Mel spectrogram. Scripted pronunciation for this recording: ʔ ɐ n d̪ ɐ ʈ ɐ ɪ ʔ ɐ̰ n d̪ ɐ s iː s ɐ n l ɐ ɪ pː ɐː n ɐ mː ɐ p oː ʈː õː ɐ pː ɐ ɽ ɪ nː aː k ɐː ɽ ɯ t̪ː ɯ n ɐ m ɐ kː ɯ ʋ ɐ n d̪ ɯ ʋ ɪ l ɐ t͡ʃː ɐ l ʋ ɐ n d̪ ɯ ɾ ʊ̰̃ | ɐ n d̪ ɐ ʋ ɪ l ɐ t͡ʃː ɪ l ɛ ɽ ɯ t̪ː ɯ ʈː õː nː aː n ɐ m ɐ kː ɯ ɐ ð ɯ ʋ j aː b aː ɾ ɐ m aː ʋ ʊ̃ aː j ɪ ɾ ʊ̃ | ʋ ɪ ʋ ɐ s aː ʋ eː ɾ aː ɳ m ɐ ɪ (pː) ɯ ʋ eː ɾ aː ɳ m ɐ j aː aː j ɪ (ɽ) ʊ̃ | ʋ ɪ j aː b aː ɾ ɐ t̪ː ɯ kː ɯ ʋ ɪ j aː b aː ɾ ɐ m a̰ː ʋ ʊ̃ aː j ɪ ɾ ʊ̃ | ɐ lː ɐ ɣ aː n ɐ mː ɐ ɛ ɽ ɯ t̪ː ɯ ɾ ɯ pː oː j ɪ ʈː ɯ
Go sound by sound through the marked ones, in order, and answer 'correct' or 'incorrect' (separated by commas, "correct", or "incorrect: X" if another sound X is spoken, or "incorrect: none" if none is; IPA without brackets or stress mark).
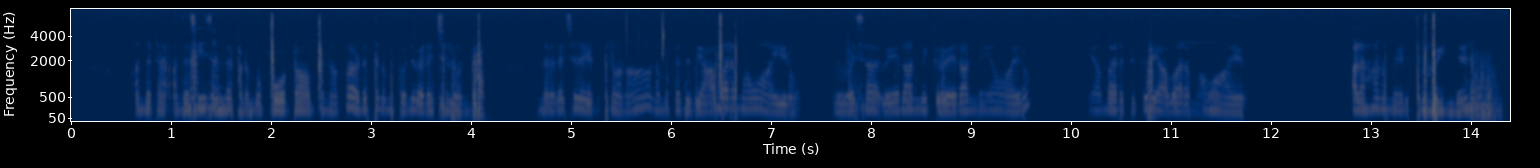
incorrect: kː, incorrect: ɾ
